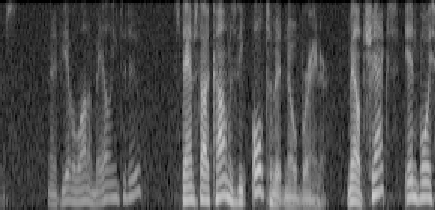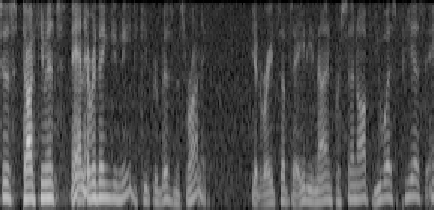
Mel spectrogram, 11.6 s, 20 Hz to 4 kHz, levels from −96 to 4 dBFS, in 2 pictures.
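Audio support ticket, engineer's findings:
No system fault found; room noise and level shifts near 2 s and 7 s track talker movement, and the band-limit at 4 kHz fits a G.711 mu-law call path.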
